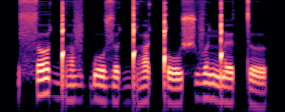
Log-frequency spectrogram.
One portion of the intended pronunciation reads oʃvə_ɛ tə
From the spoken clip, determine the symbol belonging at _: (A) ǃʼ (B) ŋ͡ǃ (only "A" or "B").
B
